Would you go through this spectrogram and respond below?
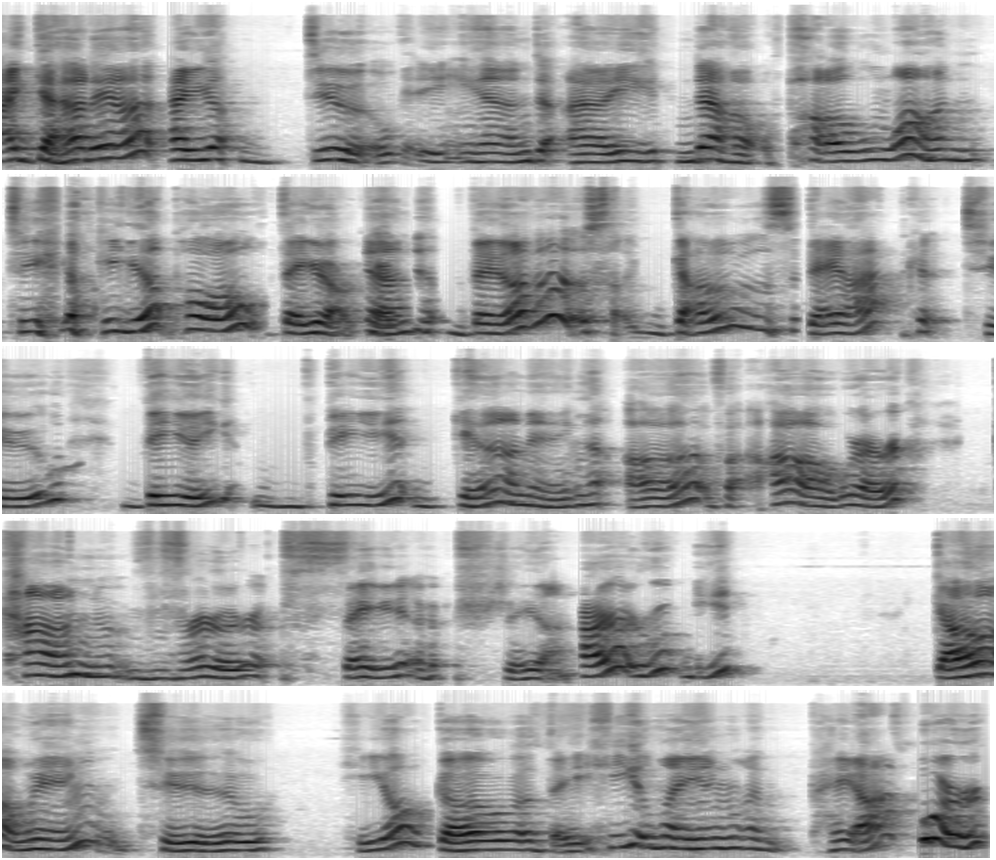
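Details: Vocal tremor in an adult woman, which the description attributes to over five decades of narcissistic abuse and trauma, beginning at age five, affecting her body and nervous system.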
